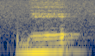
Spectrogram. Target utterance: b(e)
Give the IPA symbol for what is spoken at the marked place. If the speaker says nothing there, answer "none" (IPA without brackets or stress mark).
e̤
